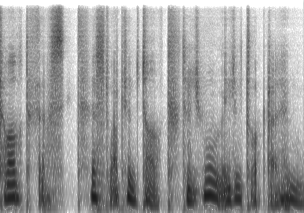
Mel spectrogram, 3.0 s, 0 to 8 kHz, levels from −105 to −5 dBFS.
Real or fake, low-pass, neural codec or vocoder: fake; 7.2 kHz; codec, 16 kHz, 0.5 kbps, FreqCodec, larger model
